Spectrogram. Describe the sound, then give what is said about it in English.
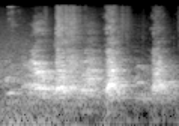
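Several dogs bark in sharp, irregular bursts, the yelps overlapping and echoing, with a constant clamor of barking beneath, in the kennels of the dog adoption floor at the Wake County animal shelter. “So this is the original dog adoption floor.”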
